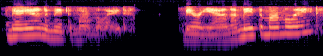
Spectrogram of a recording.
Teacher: this second to last syllable in Mariana is the one that gets the stress and she's attaching either a high star or low star accent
